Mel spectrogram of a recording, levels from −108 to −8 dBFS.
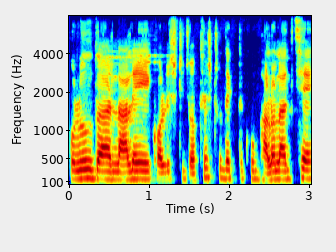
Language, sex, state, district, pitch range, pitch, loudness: Bengali, male, West Bengal, North 24 Parganas, 135-155 Hz, 145 Hz, -15 LUFS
